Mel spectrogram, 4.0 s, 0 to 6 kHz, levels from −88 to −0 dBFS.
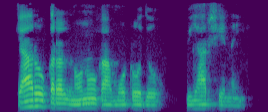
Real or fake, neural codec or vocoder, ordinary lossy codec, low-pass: real; none; AAC, 32 kbps; 5.4 kHz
